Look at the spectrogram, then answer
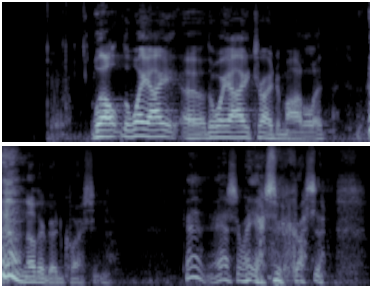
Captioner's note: cough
